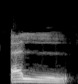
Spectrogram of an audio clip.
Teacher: حرف اللام من إحدى حافتي اللسان بعيد مخرج الضاد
